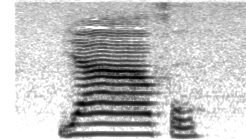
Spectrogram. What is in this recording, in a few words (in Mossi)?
"yaafo", moore; termite sp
